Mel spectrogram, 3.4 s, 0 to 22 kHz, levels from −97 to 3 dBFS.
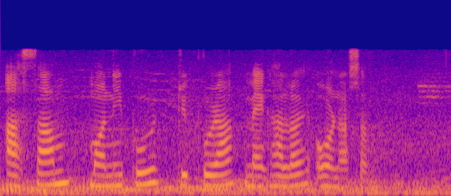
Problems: background sounds at intervals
